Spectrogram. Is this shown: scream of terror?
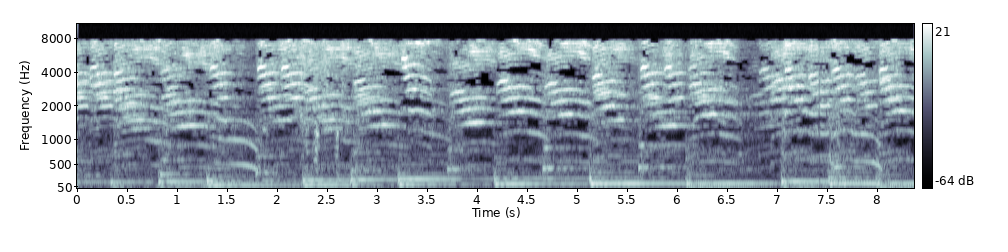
no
